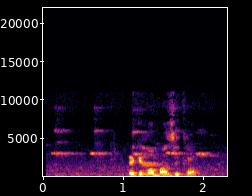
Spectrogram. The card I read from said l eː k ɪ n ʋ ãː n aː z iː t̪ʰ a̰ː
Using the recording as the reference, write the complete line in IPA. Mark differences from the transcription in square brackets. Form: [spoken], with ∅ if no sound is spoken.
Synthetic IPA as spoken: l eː k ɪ n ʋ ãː [m] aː z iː t̪ʰ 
